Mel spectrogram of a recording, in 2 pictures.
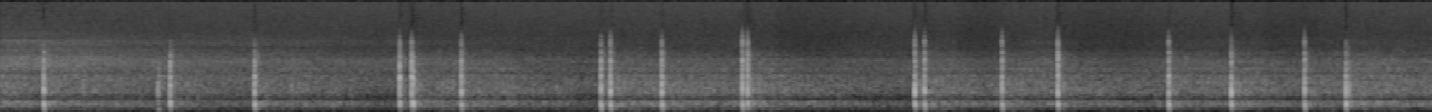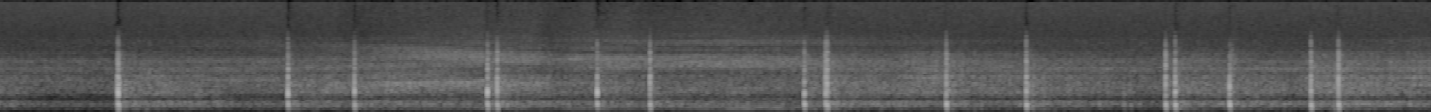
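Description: Fireworks display: aerial shells bursting overhead in an irregular string of sharp bangs, about one to two a second, each fading away in an echoing tail.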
